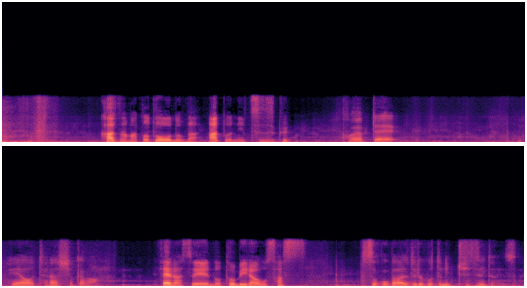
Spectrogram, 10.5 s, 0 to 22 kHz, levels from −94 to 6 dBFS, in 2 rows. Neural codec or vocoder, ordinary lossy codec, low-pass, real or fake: codec, 16 kHz, 1 kbps, FunCodec, trained on LibriTTS, 50 frames a second; none; 7.2 kHz; fake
